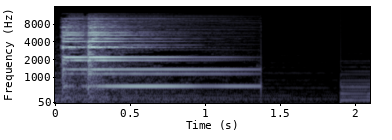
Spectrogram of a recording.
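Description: A single bell ding sound effect for an animated subscribe-button notification bell: one bright strike that rings and fades, then cuts off abruptly about one and a half seconds in.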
